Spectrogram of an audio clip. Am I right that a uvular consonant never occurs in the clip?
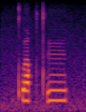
no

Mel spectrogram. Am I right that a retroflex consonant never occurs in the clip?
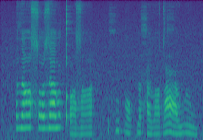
yes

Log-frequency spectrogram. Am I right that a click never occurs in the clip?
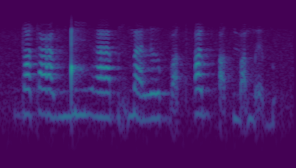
no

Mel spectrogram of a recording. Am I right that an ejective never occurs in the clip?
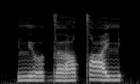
yes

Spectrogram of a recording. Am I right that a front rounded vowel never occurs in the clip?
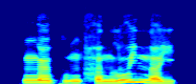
no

